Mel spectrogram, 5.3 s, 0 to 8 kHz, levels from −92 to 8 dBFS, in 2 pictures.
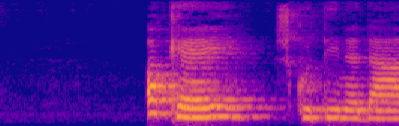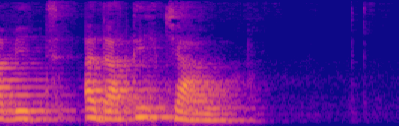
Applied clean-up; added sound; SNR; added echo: none; none; none; none.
